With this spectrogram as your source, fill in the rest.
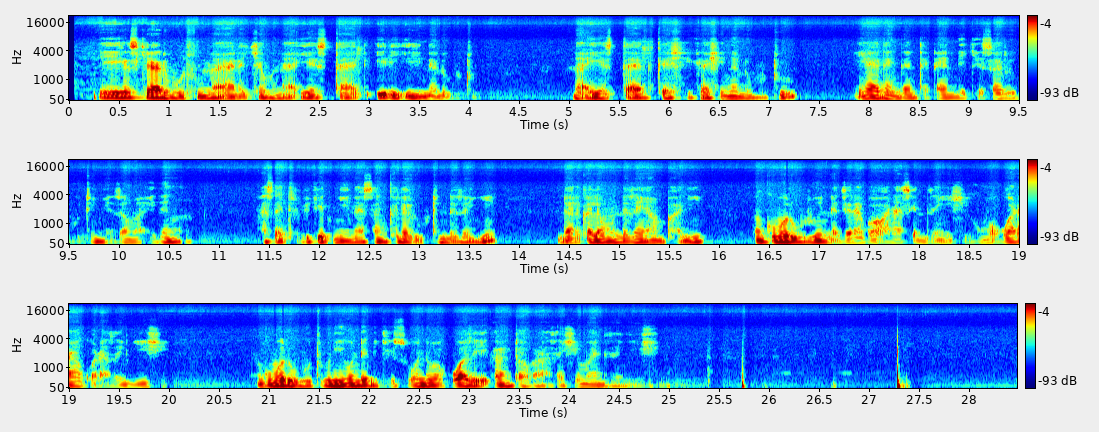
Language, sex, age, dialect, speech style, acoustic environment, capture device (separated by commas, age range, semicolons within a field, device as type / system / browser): Hausa, male, 25-34, Nigeria - Kano, happy, silence, mobile / Linux / Chrome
